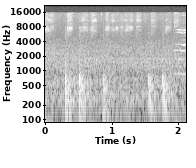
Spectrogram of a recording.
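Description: Faint, short strokes of a marker writing on a whiteboard, a few separate scratches and taps.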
